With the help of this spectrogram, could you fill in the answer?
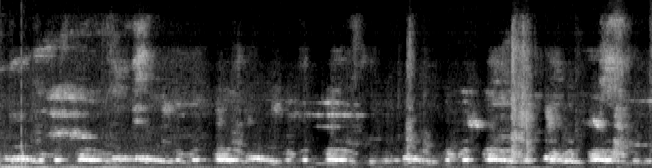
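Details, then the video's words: Spotted dove of the Thai black type, kept for calling all day, giving low, hollow coos in a steady string of short phrases with brief pauses, overlapping coos throughout, faint chirps above. "Cu gáy thái đen chơi tối ngày"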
